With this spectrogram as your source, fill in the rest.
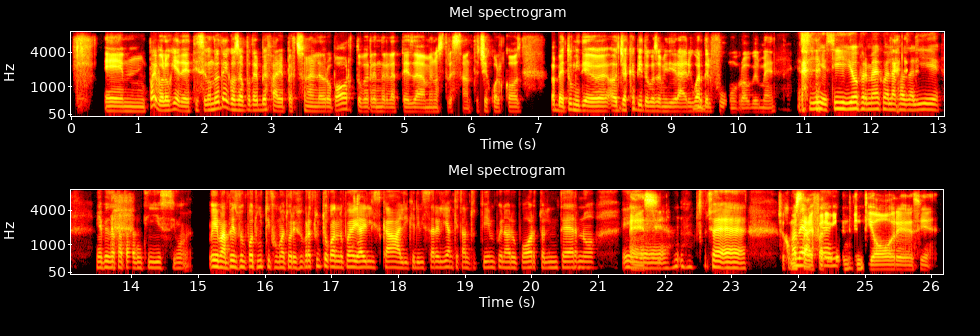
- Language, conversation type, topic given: Italian, unstructured, Che cosa ti fa arrabbiare negli aeroporti affollati?
- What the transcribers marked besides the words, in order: sniff; other noise; chuckle; inhale; other background noise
